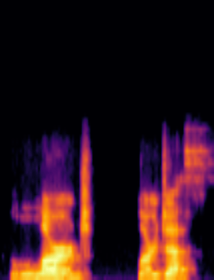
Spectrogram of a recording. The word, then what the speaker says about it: largesse: In today's episode, we offer a stark illustration of Jefferson's matchless generosity and his largesse. Largesse. I like that. Yeah. Did I pronounce it correctly?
